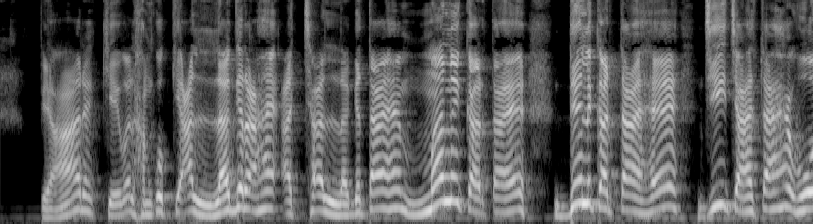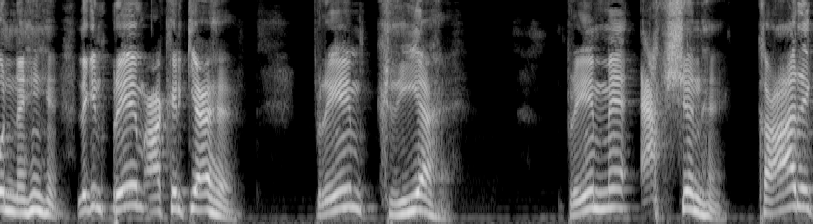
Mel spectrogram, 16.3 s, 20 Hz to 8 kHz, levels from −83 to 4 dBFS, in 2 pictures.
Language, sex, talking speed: Hindi, male, 130 wpm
